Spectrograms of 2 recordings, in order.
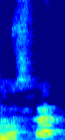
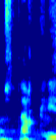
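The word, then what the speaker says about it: مستطيل: ya kalau mustatil apa mustaqil sembunyi bukan mustatil itu lonjong Iya jadi mustaqil mustatil bukan mustaqil mustatil pakai thtil g jadi sifat mustatil itu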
